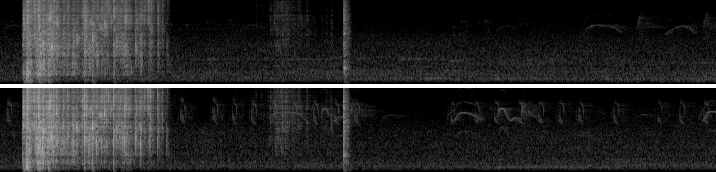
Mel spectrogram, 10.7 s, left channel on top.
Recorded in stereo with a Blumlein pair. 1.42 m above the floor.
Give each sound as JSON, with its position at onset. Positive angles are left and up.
{"t": 0.3, "sound": "crumpling", "azimuth_deg": -30, "distance_m": 0.8}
